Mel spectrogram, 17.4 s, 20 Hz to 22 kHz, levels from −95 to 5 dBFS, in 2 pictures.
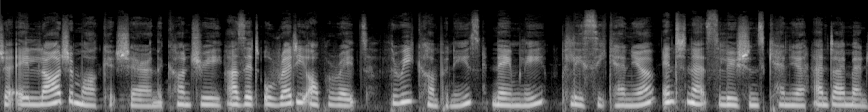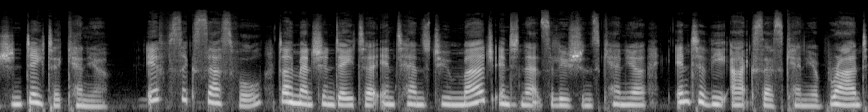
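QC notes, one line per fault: No faults to note in this clip.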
